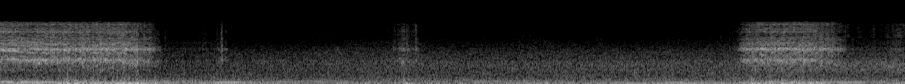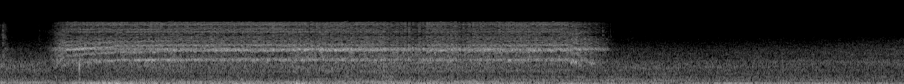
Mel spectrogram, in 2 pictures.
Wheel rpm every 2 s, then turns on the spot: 90, 0, 0, 30, 50, 150, 160, 70, 0.
none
